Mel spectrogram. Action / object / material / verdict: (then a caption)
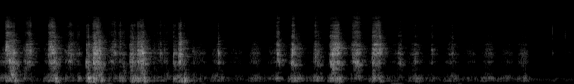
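scrape / black-coated scratch art paper card scratched with a wooden stylus / coated paper / none. A wooden stick stylus scratches across a flat black-coated scratch art card sheet, with coating flakes piling up on the table. A quick series of dry, bright rasping strokes sounds at an uneven rhythm, louder at first and growing softer toward the end.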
